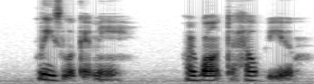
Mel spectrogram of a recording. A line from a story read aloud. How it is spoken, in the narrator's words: says, softly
